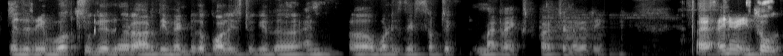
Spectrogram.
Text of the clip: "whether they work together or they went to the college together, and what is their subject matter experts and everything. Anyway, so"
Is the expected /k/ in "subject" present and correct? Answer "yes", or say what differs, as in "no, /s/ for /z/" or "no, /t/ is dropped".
yes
